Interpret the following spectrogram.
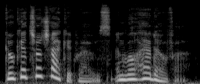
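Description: Lady doing a caring, determined young woman in a story, pitched up, dry sound. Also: wildly swooping pitch, quick pace, darkish tone, no room sound. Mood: gentle.

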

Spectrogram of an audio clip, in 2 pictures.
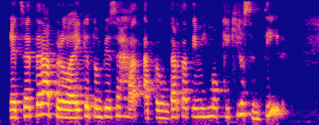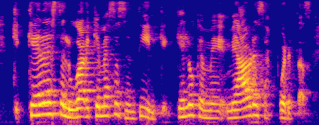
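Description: Female podcast host, Ecuadorian accent, lowish pitch, emphatic conversational storyteller, recorded in an echoey space. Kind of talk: casual personal storytelling in a solo podcast. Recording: echoey, roomy sound.

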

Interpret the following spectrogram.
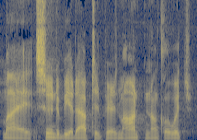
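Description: A man's voice: low-pitched, flat delivery, normal speed, in a large hall. A man in his late thirties, born in India and raised in Ghana, earnestly telling his life story as a podcast guest. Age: late 30s. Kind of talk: casual interview storytelling.

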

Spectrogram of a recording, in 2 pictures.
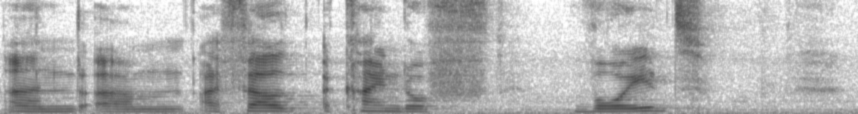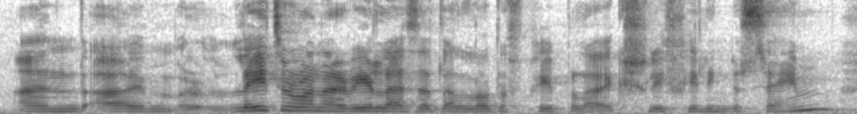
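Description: Flat-toned woman with a German accent. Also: mid-range voice, a little slow, a little hiss or hum. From southern Germany. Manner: hesitant, many fillers and restarts. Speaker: guest, sustainability consultant. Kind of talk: casual interview.

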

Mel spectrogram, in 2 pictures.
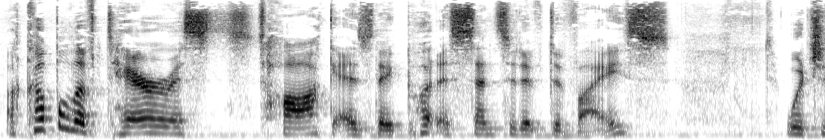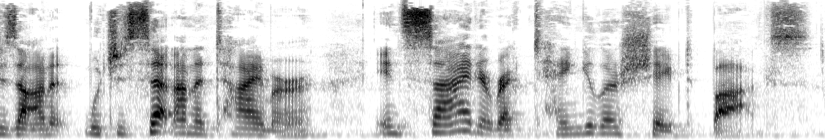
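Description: A woman's voice: sits low, expressive, normal speed, slight background noise. A woman reading scripted stage directions as narrator of a table read.

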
